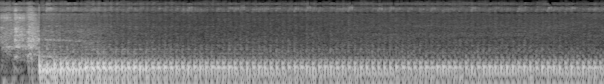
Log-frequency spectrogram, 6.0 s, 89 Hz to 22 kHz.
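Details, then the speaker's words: Yamaha Raptor 734cc big-bore build, first start with exhaust near the plastics: engine catches and settles into a loud, even, fast-thumping idle with no knocks or misses; normal idle. "there she is loud"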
